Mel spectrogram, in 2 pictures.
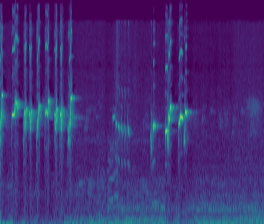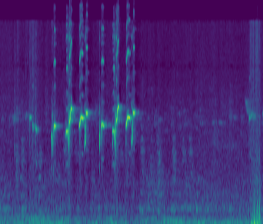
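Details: Black-crested bulbul, recorded as trapping bait and master song: an opening string of rapid chirps, scattered short whistled notes, then a second burst of bouncy repeated phrases, ending with a loud knock.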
